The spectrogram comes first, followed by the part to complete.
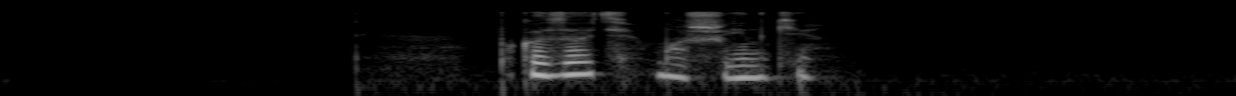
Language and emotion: Russian, sad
